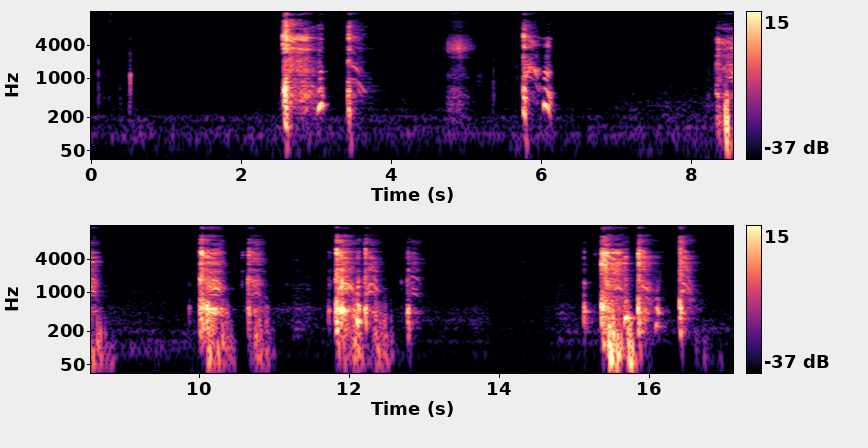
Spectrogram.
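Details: Girl with a repeated cough: about ten coughs, mostly single or in pairs, with brief pauses between.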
